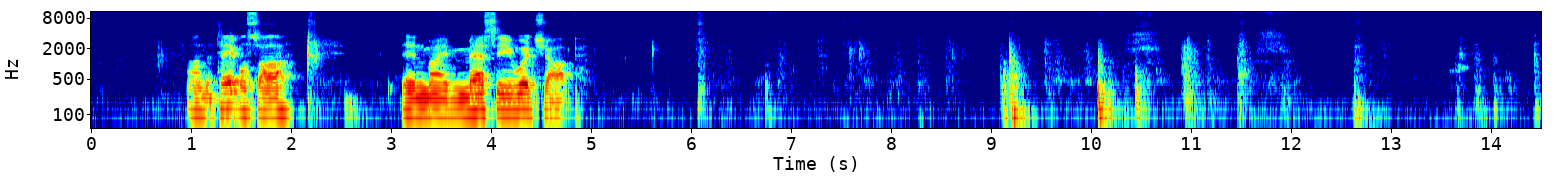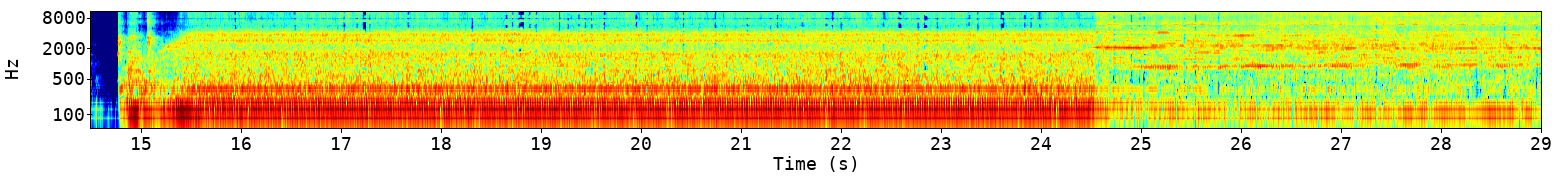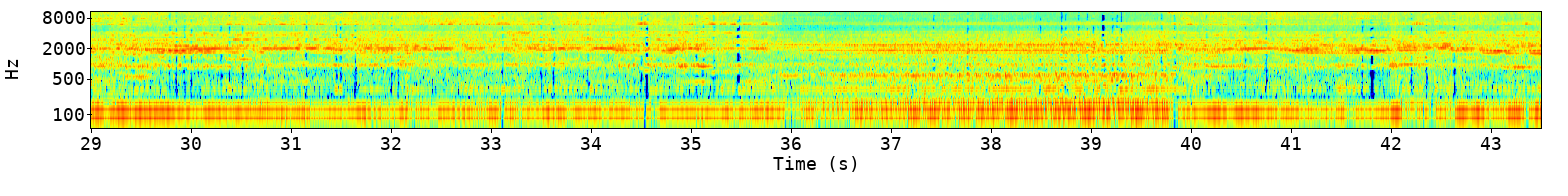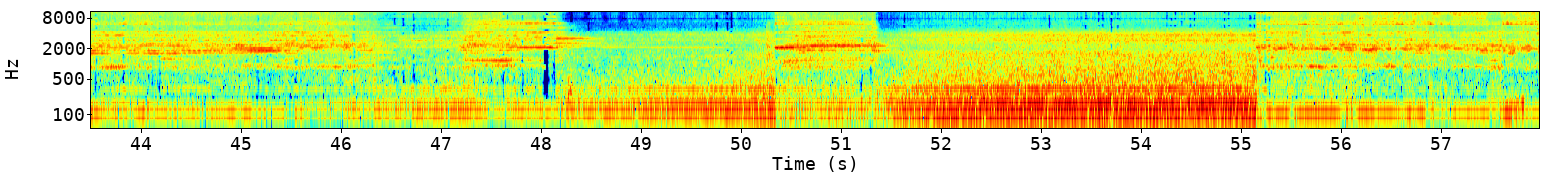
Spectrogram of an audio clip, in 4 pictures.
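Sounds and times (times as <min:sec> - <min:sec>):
saw motor humming: 0:14.8 - 0:57.9
table saw cutting wood: 0:14.8 - 0:57.9.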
